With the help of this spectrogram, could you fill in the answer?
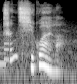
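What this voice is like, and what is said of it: Quiet muttering under breath. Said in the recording (Chinese): “小声嘀咕着”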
